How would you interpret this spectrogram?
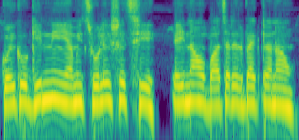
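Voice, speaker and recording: A man's voice: high voice, flat delivery, quick pace, a little hiss or hum, natural voice. A man voicing a dutiful, good-natured husband and nephew in a cartoon, obliging and eager to explain. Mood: placating. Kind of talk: cartoon voice acting.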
